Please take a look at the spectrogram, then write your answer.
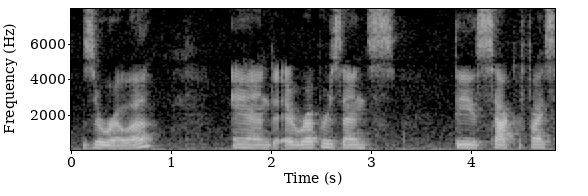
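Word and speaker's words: זרוע: lamb shank bone or in Hebrew it is pronounced Zorua and it represents the sacrifice of the Lamb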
